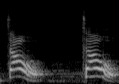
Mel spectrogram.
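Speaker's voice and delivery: "চাও" stopped on a half-sounded ও; hasanta ending. Shown as a demonstration. Teacher showing the hasanta, "চাও" closed off short. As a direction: cut "চাও" short on the glide. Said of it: "এবার হস পড়ে যাচ্ছে".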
